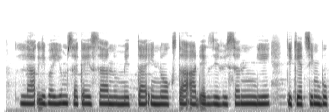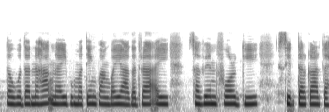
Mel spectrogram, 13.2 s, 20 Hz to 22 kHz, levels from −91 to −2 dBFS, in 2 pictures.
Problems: none marked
